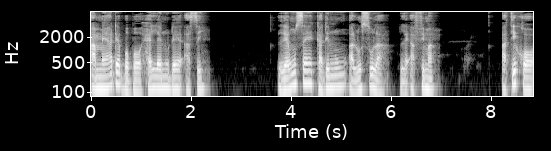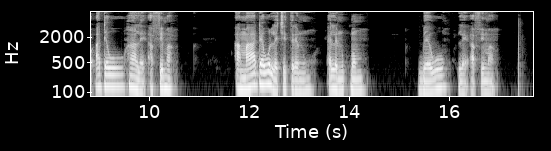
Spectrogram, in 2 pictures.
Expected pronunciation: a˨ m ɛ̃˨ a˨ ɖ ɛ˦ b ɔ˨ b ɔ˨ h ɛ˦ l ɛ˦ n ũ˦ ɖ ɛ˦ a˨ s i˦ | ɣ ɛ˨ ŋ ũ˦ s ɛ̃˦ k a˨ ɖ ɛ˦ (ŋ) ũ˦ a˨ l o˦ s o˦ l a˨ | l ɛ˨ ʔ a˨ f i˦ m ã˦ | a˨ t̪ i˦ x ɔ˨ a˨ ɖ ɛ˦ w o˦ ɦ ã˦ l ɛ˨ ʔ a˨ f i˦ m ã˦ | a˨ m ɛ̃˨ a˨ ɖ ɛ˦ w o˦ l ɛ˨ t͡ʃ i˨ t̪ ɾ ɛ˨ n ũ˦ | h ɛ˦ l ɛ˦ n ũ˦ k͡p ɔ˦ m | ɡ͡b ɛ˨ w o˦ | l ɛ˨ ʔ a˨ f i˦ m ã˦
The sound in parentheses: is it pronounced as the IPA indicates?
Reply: no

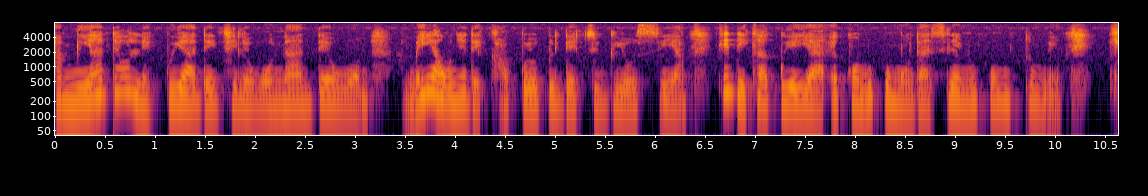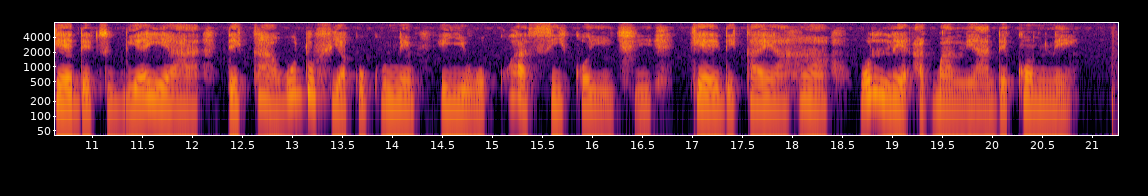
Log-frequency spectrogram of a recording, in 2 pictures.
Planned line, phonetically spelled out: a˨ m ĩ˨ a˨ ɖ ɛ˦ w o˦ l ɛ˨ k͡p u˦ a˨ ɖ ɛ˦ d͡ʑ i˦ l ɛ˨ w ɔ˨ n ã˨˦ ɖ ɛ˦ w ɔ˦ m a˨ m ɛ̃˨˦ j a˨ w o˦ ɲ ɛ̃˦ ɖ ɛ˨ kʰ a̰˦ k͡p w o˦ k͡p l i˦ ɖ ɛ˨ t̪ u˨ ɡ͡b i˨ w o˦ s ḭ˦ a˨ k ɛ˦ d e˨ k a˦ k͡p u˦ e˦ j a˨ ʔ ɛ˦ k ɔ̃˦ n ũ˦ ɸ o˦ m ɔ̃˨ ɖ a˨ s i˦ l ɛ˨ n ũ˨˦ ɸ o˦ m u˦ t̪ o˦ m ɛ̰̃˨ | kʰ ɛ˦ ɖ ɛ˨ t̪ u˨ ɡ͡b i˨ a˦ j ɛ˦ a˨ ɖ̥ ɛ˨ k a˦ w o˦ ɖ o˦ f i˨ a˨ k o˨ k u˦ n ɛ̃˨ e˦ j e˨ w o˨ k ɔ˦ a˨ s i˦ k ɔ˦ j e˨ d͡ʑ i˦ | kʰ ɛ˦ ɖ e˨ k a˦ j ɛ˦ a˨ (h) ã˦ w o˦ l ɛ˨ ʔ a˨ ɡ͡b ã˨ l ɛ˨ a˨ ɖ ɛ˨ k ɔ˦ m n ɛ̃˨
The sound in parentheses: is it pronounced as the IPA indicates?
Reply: yes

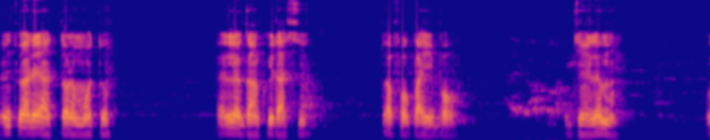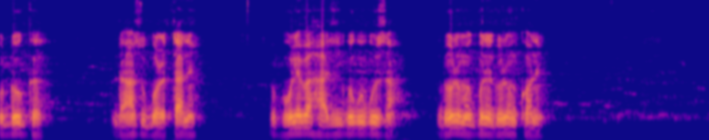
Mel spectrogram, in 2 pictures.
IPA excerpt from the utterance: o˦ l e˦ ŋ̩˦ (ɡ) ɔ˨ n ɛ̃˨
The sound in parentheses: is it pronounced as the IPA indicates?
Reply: no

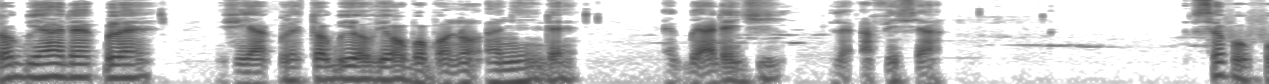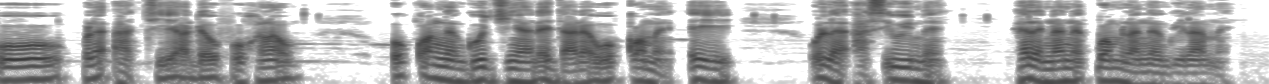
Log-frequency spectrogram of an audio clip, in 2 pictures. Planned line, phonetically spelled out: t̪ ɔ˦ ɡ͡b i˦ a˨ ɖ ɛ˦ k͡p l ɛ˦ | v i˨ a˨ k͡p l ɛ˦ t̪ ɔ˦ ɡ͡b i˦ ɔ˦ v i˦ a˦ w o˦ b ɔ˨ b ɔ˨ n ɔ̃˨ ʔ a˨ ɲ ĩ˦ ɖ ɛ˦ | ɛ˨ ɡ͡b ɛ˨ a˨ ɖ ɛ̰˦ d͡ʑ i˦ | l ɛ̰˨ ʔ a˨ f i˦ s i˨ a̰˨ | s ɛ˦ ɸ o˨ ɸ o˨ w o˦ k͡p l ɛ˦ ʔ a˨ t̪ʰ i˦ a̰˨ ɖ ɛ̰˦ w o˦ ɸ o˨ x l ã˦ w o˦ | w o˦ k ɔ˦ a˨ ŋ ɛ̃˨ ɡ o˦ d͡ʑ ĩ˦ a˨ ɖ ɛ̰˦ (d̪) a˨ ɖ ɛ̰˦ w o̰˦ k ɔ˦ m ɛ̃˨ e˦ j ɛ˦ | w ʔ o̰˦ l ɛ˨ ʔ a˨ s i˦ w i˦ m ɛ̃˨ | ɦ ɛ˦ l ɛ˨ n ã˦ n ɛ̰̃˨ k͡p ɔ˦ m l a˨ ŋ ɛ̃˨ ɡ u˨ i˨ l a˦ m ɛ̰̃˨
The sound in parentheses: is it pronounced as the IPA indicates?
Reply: yes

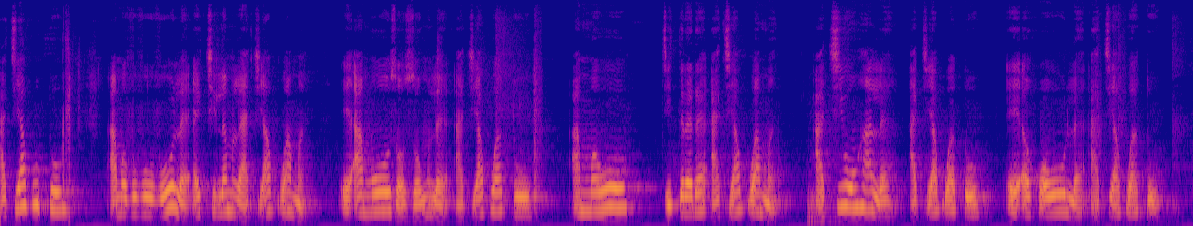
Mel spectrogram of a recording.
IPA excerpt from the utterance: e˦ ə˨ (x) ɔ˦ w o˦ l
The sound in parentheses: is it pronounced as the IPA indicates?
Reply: yes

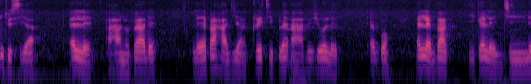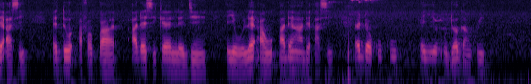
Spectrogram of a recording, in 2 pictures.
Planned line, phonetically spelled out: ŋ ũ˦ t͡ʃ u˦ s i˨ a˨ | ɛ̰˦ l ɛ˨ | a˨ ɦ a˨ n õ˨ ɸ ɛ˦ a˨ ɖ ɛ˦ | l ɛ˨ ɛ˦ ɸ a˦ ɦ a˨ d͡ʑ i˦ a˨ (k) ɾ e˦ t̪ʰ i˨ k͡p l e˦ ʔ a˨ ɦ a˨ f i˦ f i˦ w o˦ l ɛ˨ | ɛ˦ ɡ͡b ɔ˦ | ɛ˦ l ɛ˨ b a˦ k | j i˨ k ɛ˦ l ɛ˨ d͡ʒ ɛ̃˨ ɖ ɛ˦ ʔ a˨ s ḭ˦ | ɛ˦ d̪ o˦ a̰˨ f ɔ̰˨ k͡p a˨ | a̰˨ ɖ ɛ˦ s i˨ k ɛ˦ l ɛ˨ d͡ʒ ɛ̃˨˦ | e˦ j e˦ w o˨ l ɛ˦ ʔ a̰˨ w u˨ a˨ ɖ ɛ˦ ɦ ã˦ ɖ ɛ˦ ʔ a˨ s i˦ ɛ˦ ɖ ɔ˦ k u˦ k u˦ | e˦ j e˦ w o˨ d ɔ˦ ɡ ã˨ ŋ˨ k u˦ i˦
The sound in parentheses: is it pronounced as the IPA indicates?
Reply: yes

